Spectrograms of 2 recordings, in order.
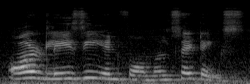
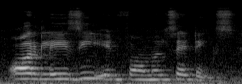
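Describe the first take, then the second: The two takes are said the same way.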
